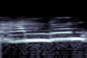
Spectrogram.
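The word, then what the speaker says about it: عمرو: The proper name अमरुन is written with a wow which is not pronounced.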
